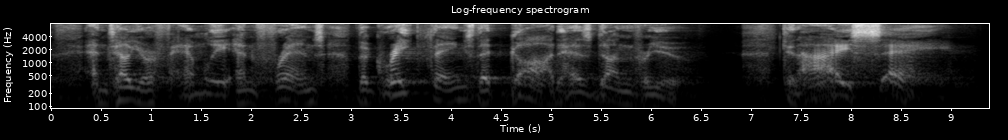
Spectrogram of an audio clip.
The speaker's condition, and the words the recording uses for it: Throat cancer. So it's way better than it was.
